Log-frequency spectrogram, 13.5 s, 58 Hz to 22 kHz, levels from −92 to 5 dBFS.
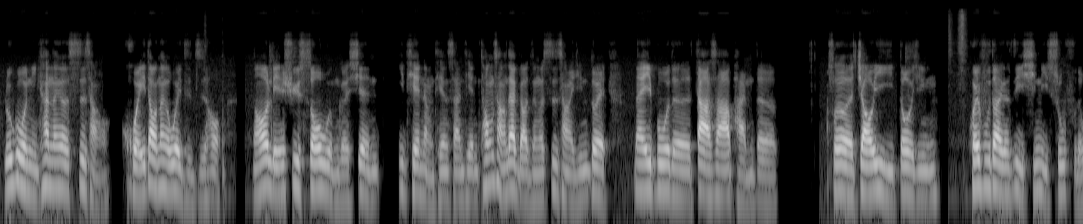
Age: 20-39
